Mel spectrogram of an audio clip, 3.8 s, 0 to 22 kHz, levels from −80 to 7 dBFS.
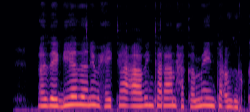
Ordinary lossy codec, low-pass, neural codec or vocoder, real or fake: none; 19.8 kHz; vocoder, 44.1 kHz, 128 mel bands, Pupu-Vocoder; fake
